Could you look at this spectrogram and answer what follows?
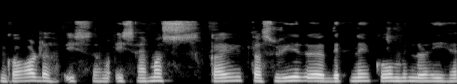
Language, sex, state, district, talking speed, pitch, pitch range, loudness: Hindi, male, Uttar Pradesh, Deoria, 130 wpm, 155 Hz, 150-165 Hz, -16 LUFS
